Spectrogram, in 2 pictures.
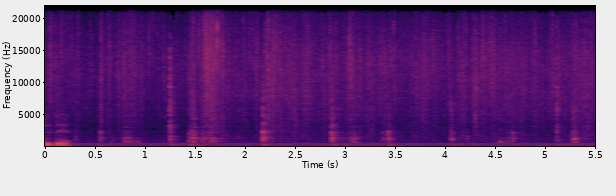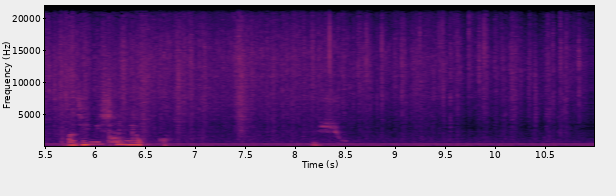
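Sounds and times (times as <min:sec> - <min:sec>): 
speech: 0:00.0 - 0:00.4, 0:05.8 - 0:06.9
faint sizzle of rice with butter in a pan: 0:00.0 - 0:10.9
rice with butter being stirred in a pan, scraping strokes: 0:00.3 - 0:07.8.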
